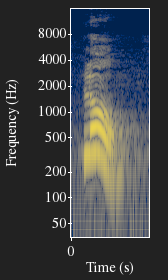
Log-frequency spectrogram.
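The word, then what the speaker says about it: plough: प्लो, GH is silent.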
